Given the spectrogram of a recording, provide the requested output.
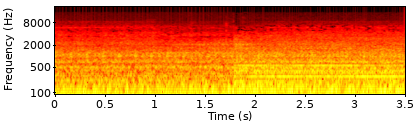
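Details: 2011 Mini Cooper S, no turbo, engine bay, misfire fault code before repair: low idle with uneven stumbling pulse three or four times a second that settles later; one cylinder dropping out, coils to be swapped to confirm faulty ignition coil.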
